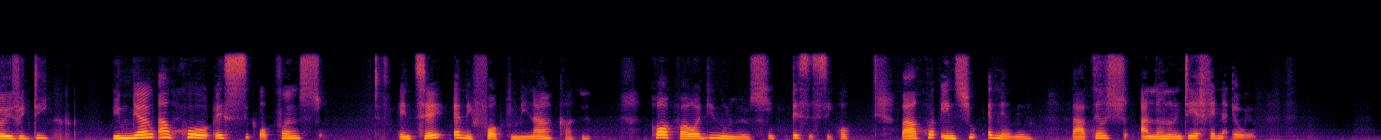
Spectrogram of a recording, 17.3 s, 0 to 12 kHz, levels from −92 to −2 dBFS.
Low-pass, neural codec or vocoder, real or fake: 7.2 kHz; codec, 16 kHz, 0.5 kbps, FunCodec, trained on LibriTTS, 25 frames a second; fake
